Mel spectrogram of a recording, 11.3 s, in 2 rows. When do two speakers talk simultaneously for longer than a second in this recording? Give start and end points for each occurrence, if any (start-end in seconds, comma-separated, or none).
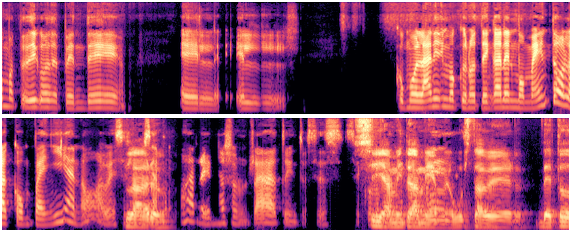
9.2-10.4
